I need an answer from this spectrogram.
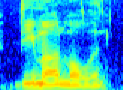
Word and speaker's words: deMontmollin: Demon Mullen. Everybody has problem. I hate mispronouncing people's names.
